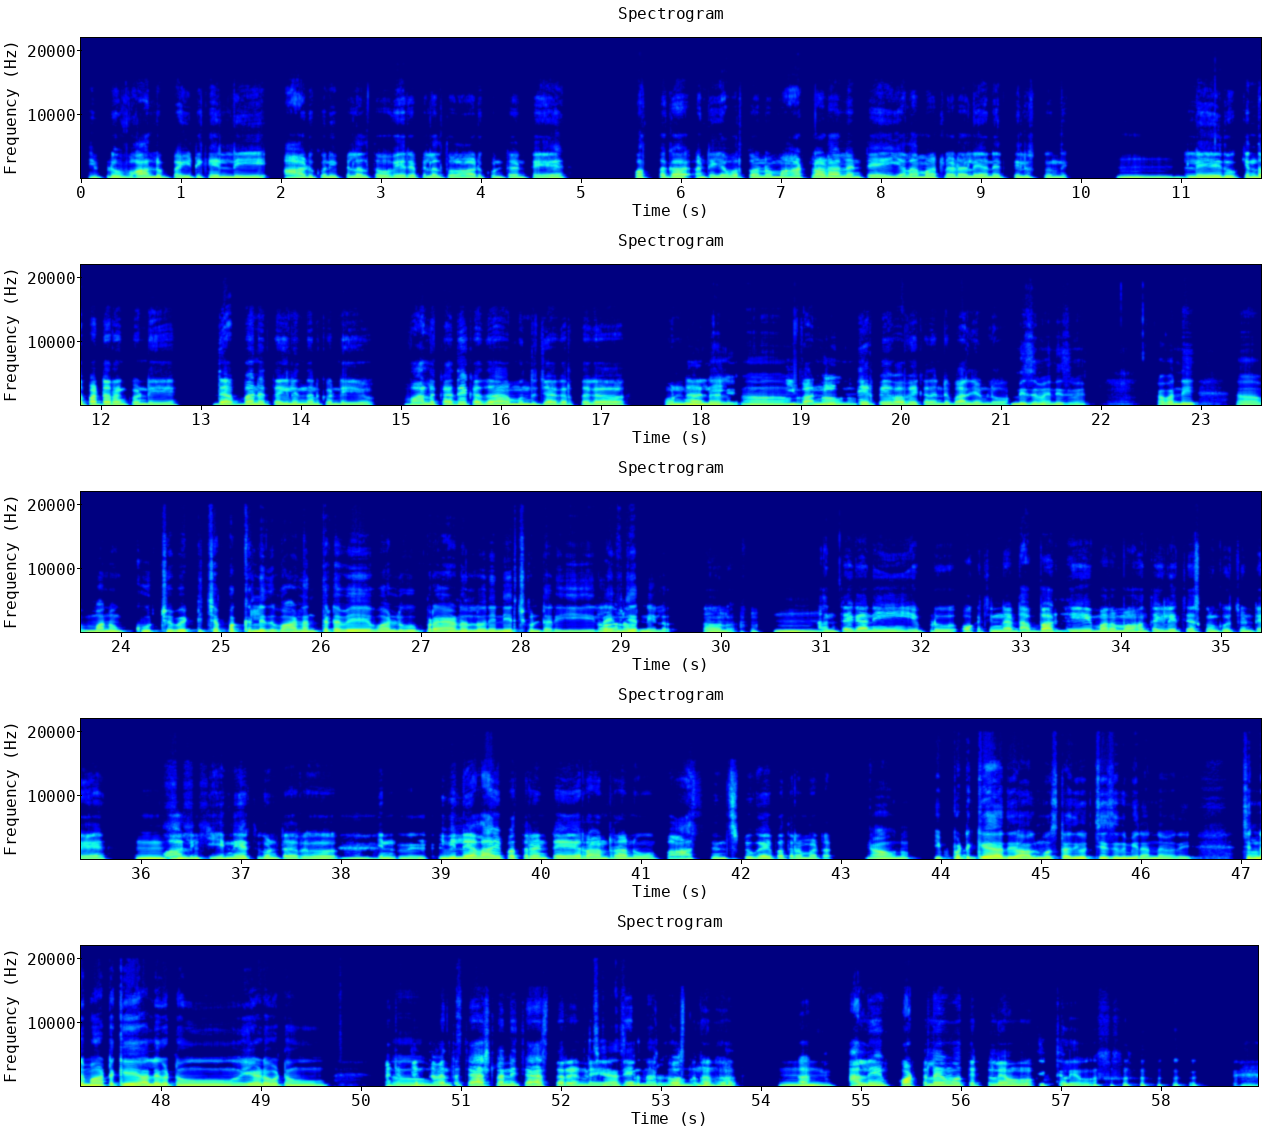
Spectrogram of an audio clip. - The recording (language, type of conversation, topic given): Telugu, podcast, పార్కులో పిల్లలతో ఆడేందుకు సరిపోయే మైండ్‌ఫుల్ ఆటలు ఏవి?
- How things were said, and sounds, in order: tapping; other background noise; in English: "లైఫ్ జర్నీలో"; giggle; chuckle; in English: "సెన్సిటివ్‌గా"; in English: "ఆల్‌మోస్ట్"; laughing while speaking: "చూస్తున్నాను"; giggle; chuckle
